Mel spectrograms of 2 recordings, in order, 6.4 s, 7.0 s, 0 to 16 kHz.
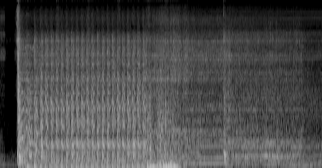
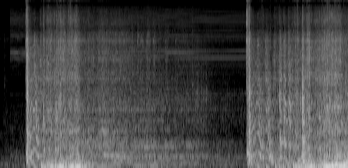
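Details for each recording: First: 1984 Ford F250 recovered from flood, on jump box with carburettor bowls run empty and gas cut off: even cranking roughly three beats a second for about three seconds, winding down without firing; no fuel to carb. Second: 1984 Ford F-250 revived after flooding, cranking on a jump box: starter spins the engine briskly with an even quick beat, a lot better than before; healthy cranking.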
